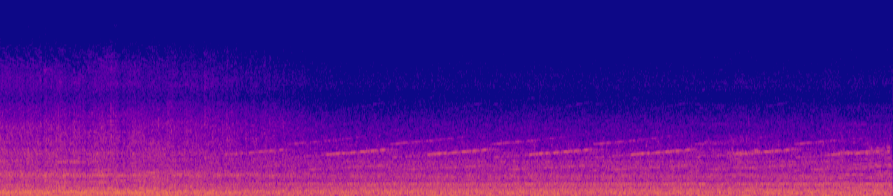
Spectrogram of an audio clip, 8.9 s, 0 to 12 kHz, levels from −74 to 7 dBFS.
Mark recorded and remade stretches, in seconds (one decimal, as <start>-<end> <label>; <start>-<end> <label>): 0.0-2.1 remade; 2.1-7.0 recorded; 7.0-7.6 remade; 7.6-8.4 recorded; 8.4-8.9 remade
